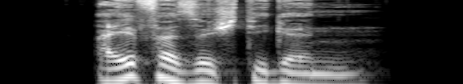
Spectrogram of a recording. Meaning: inflection of eifersüchtig: 1. strong genitive masculine/neuter singular 2. weak/mixed genitive/dative all-gender singular 3. strong/weak/mixed accusative masculine singular 4. strong dative plural
- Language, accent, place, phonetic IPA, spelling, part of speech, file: German, Germany, Berlin, [ˈaɪ̯fɐˌzʏçtɪɡn̩], eifersüchtigen, adjective, De-eifersüchtigen.ogg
